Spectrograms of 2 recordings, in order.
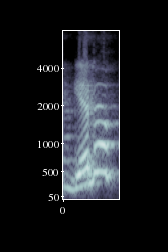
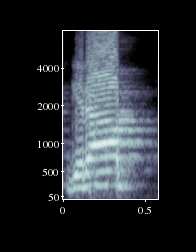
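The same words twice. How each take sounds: First: It is said in a warm, affectionate tone. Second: It is said in a sharp, angry tone. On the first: The speaker is waking someone gently with love. "प्यार से बोलना है" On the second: The speaker is annoyed that someone is still in bed. "गुस्से में बोलना है"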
